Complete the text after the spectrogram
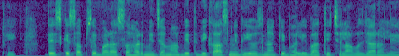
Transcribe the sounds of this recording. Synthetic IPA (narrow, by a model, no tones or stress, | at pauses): ʈʰiːk | d̪eːskesɐbsebəɽasəɦəɽmẽd͡ʒɐmabɪt̪ʋɪkaːsnɪd̪ijoːd͡ʒnakebʱɐlibaːt̪it͡ʃɐlaːʋəld͡ʒaːɾəɦleɦɛ̃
